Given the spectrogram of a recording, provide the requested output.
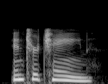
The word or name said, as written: interchain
